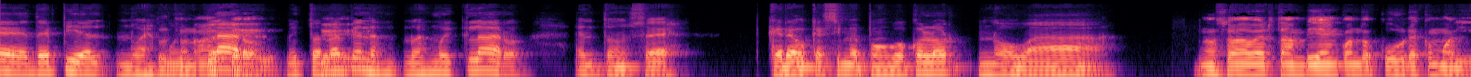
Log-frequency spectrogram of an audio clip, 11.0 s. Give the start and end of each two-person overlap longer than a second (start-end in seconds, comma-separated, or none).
1.1-2.9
